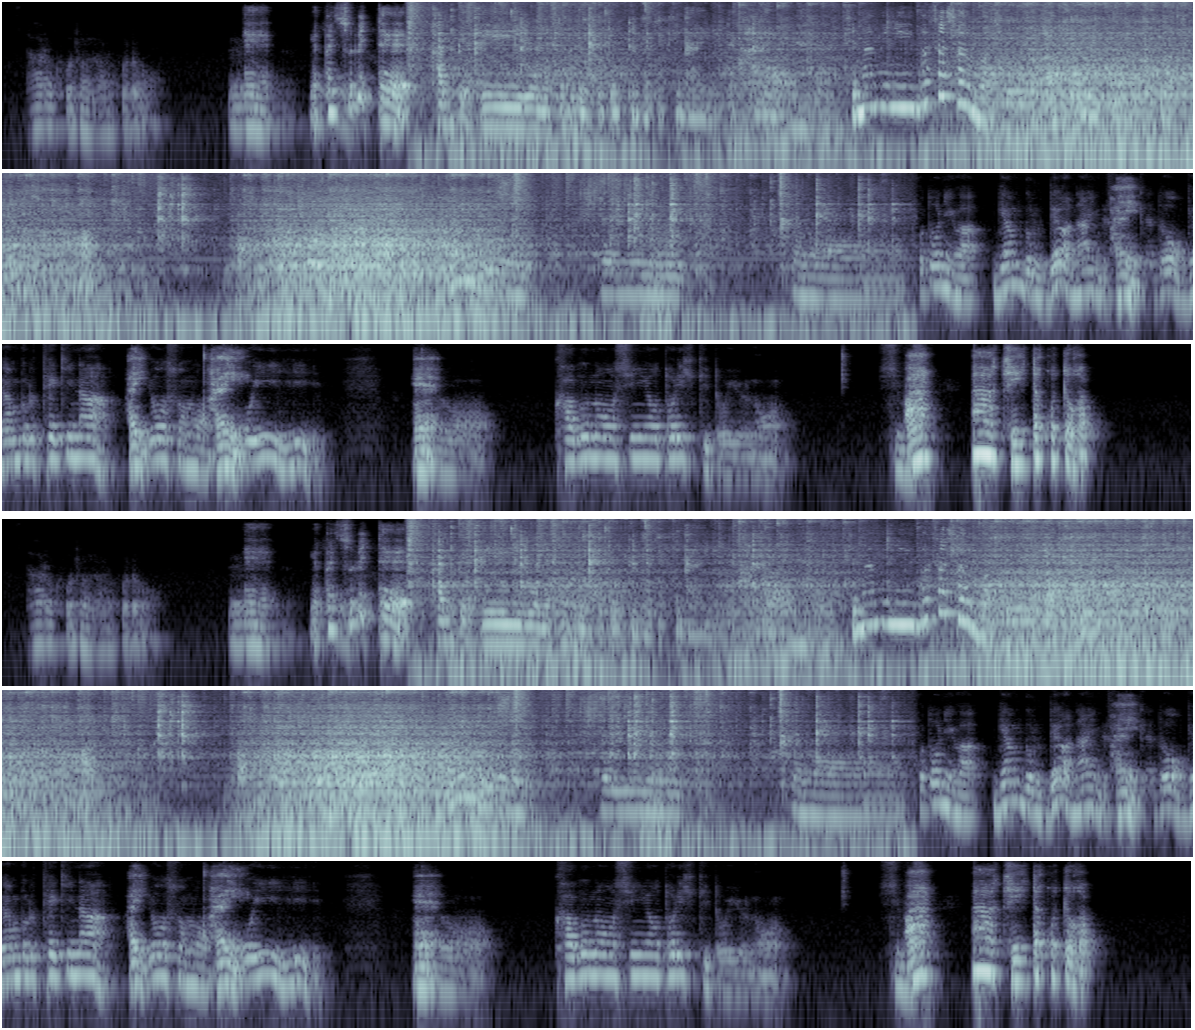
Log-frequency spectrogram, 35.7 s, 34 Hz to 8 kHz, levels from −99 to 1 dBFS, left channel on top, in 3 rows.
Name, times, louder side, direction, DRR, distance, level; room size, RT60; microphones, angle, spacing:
voice 1, 0.3-1.6 2.3-2.8 3.3-3.5 7.8-8.5 14.8-15.9 16.2-17.3 17.9-18.8 19.7-23.0 23.3-25.0 25.3-27.0 27.9-28.7 29.3-31.6 32.6-32.9, equal, 15° left, 1.0 m, -36 dB
voice 2, 3.1-12.8 23.0-23.3 25.1-25.3 25.9-26.3 27.9-28.2 32.8-33.1 33.5-34.6, left 2 dB, 80° left, 0.8 m, -30 dB
sound 1, 4.0-20.9, right 1 dB, 5° right, 0.8 m, -28 dB
2.9 x 2.7 x 3.0 m
head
